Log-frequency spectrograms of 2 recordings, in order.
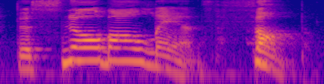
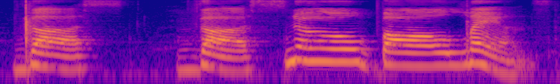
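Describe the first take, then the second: First: Said in the usual way. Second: Very slow, each syllable counted apart. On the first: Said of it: "Our first line should have five syllables". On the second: Shown as a demonstration. Teacher counting syllables for the class, very slow and separated. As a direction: tap out every syllable slowly. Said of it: "We'll do this one like this".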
